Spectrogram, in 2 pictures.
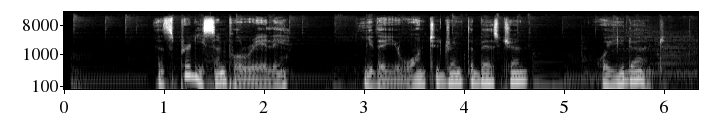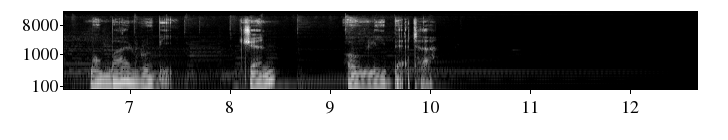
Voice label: English; Mumbai Ruby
